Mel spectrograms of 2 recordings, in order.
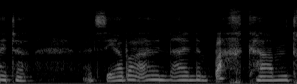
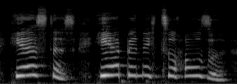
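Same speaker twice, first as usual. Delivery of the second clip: high, loud cry of joy; excited shout; 11 semitones higher, 12 dB louder than usual. A narrator's reading. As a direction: shout it as you leap off. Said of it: "Plötzlich sprang er ab und rief". (laut und freudig gerufen)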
